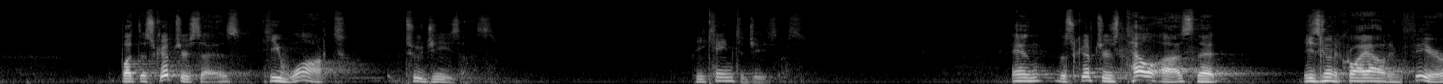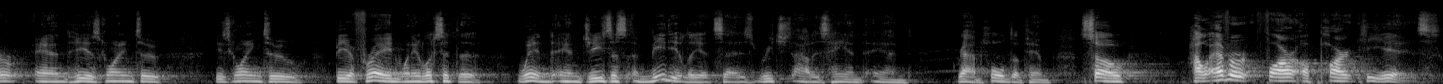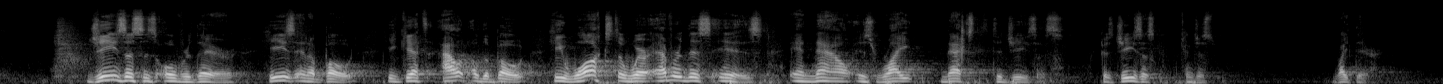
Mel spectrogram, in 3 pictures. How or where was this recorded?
large echoing room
